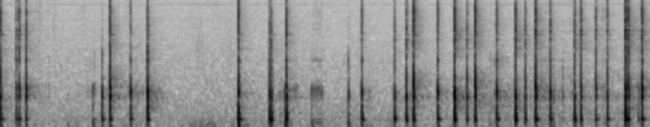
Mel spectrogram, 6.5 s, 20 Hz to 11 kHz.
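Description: Long nails tap and scratch the curved top of an elongated, hollow hard-plastic toothbrush travel case held in one hand. About 28 quiet, sharp clicks fall in an irregular rhythm, each with a brief hollow, mid-pitched body and a bright edge that dies away almost instantly.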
